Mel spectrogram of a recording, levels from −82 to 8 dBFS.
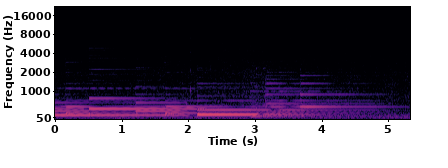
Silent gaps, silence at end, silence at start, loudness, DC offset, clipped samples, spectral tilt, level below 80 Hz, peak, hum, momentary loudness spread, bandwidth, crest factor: none; 0 s; 0 s; -38 LUFS; under 0.1%; under 0.1%; -9.5 dB/octave; -62 dBFS; -26 dBFS; none; 19 LU; 15.5 kHz; 12 dB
